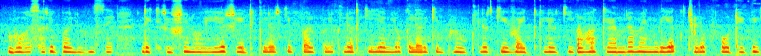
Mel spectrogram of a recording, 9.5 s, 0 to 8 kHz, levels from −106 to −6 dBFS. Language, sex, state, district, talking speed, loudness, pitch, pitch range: Hindi, female, Chhattisgarh, Raigarh, 200 wpm, -26 LUFS, 235 Hz, 230-240 Hz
